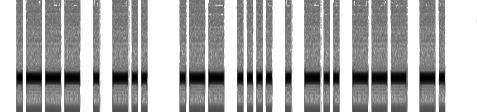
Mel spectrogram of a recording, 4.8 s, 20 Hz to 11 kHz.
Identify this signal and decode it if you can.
Morse code, heard as a keyed tone, about 25 wpm, 1000 Hz. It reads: JED WHEDON
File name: qotdfiles / 25wpm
